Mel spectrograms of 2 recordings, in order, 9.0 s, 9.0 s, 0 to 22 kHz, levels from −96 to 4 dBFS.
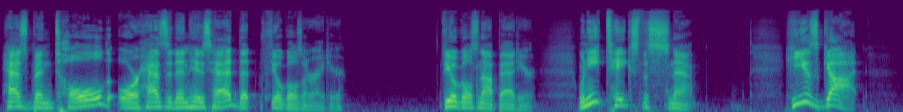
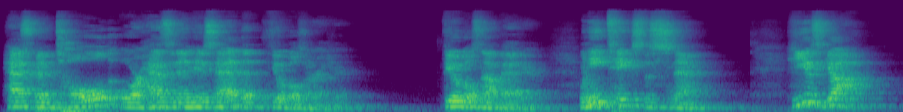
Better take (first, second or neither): first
